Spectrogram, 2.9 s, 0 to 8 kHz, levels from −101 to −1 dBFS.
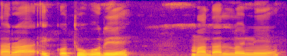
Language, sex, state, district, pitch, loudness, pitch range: Chakma, male, Tripura, Unakoti, 145 Hz, -15 LUFS, 135-150 Hz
